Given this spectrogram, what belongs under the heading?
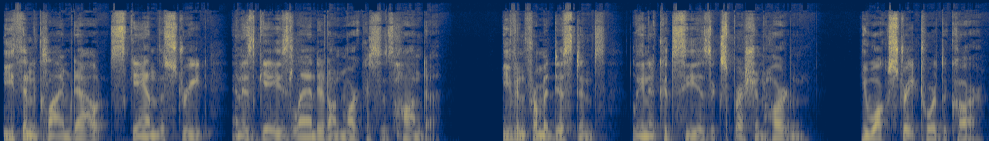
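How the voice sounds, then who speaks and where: A man narrates a scripted story in a measured, even delivery. His voice is low, and the recording is dry and close with no room sound. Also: no echo.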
